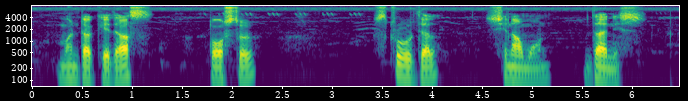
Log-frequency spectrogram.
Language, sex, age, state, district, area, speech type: Manipuri, male, 60+, Manipur, Chandel, rural, spontaneous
